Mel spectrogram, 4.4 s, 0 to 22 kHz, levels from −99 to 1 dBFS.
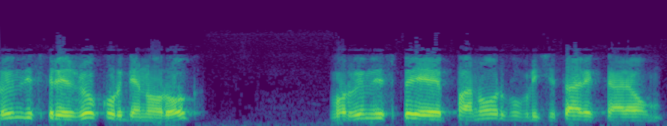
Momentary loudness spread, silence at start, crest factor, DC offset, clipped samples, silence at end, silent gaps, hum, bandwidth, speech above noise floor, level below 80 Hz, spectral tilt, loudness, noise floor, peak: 8 LU; 0 s; 14 dB; under 0.1%; under 0.1%; 0.05 s; none; none; 4.4 kHz; 50 dB; -64 dBFS; -7.5 dB/octave; -20 LUFS; -69 dBFS; -6 dBFS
